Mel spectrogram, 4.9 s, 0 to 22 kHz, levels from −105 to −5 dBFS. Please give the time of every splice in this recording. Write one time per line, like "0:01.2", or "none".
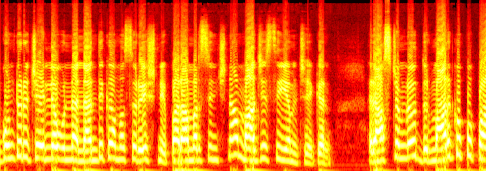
none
